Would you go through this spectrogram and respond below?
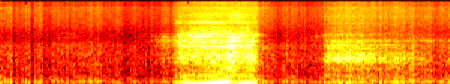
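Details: A sleeping Saint Bernard dog snoring: a single loud, low, rattling snore about a second long, with quieter breathing noise around it.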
